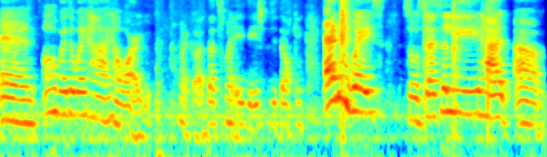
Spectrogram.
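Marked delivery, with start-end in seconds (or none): none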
